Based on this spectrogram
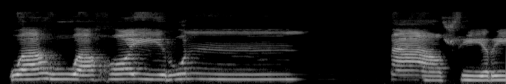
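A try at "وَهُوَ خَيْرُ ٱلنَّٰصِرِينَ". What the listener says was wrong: Nasirin. Shotnya tebalkan lagi. Wa huwa khairun nasirin.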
